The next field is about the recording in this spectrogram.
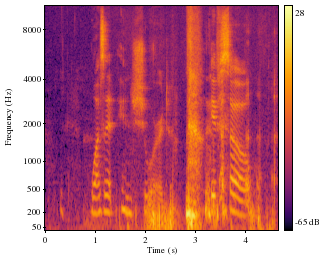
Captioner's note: everybody laughing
